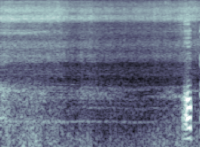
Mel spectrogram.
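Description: Potensic Atom SE mini quadcopter's propellers buzzing faintly as the drone climbs away, one thin steady tone under breeze on the microphone. A man's voice comes in at the very end.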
